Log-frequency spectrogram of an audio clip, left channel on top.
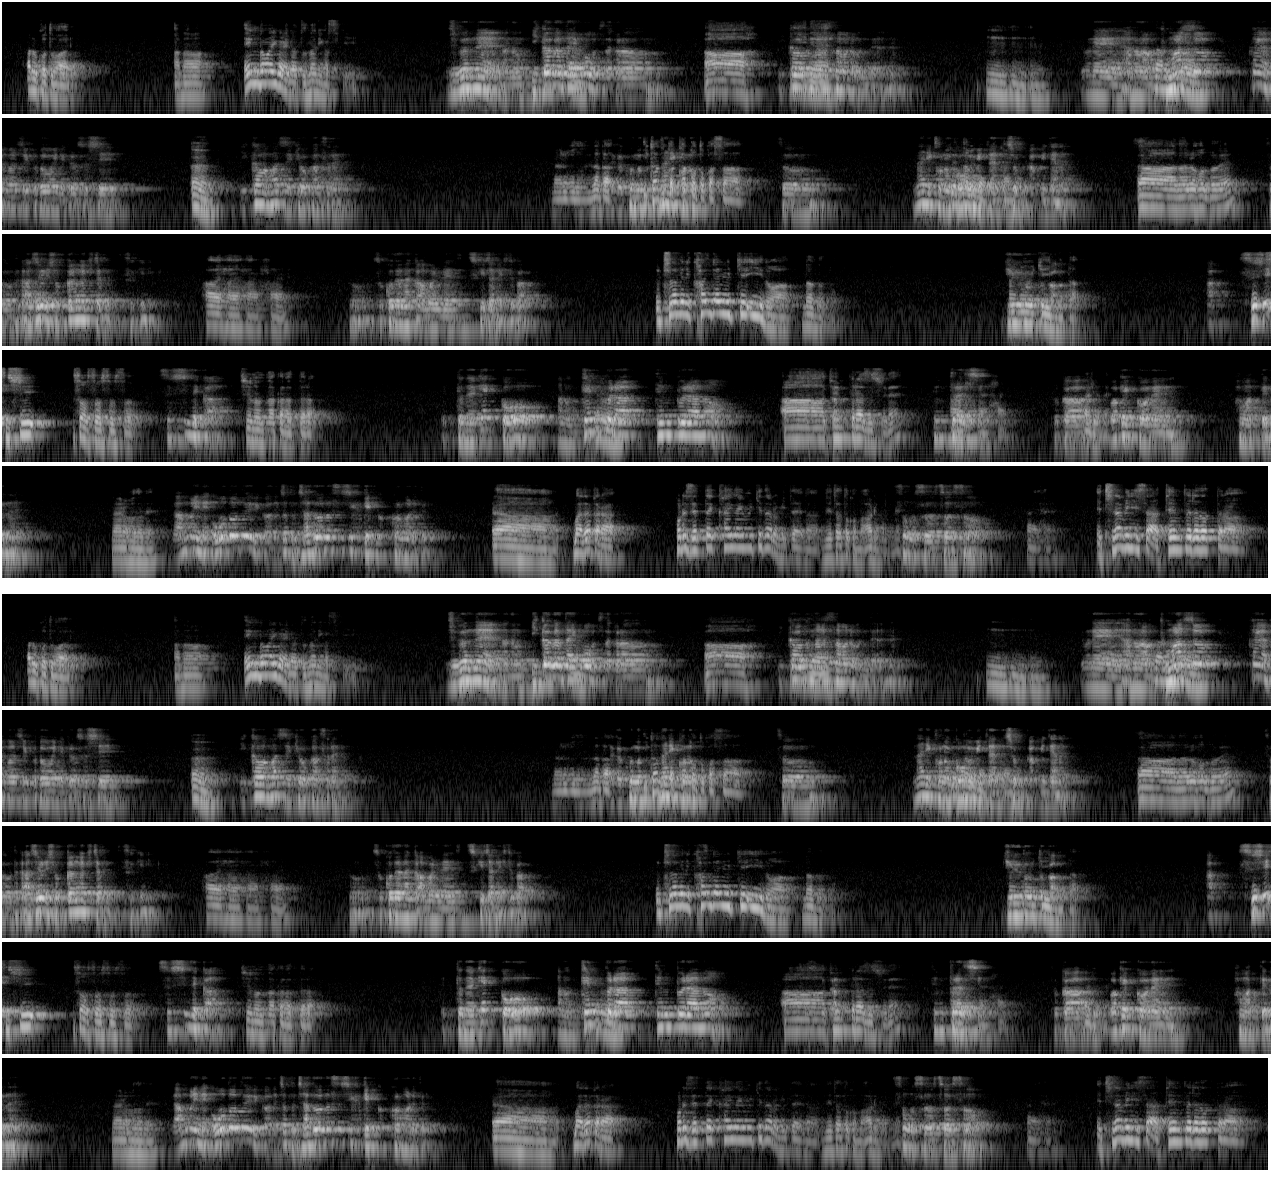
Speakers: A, on the left; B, on the right.
A: あることはある。かな。縁側以外だと何が好き
B: 自分ね、あの、イカが大好物だから、
A: うん。ああ、
B: イカは必ず頼むんだよね。
A: いいね。うんうんうん。
B: でもね、あの、
A: なん、
B: 友達と、
A: うん、
B: 海外の友達と行くこと多いんだけど、寿司、
A: うん。
B: イカはマジで共感されん。
A: なるほどね。なんか、
B: なんかこの、
A: イカとかタコとかさ、
B: 何この、そう、何このゴムみたいな食感みたいな。
A: 絶対食べないね、海外のああ、なるほどね。
B: そう、だから味より食感が来ちゃうんだって、先に。
A: はいはいはいはい。
B: そう、そこでなんかあんまりね、好きじゃない人が
A: え、
B: あったりする。
A: ちなみに海外受けいいのは何なの
B: 牛丼とか。
A: 海外受けいいネタ。
B: あ、寿司
A: え、寿司。そうそうそうそう。
B: 寿司でか。
A: 寿司の中だったら。
B: えっとね、結構、あの、天ぷら、
A: うん。
B: 天ぷらの
A: ああ、
B: 寿司でか。
A: 天ぷら寿司ね。
B: 天ぷら寿司。
A: はいはいはい。
B: とかは結構ね、
A: あるよね。うん。
B: ハマってるね。
A: なるほどね。
B: あんまりね、王道というよりかはね、ちょっと邪道な寿司が結構好まれてる。
A: ああ、まあだから、これ絶対海外向けだろみたいなネタとかもあるもんね。
B: そうそうそうそ
A: はいはい。え、ちなみにさ、天ぷらだったら、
